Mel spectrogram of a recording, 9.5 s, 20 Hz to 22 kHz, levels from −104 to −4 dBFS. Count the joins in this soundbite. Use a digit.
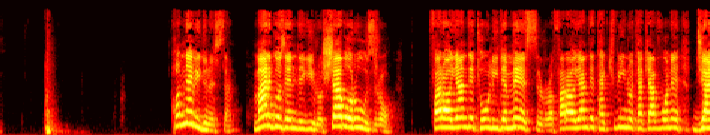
1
